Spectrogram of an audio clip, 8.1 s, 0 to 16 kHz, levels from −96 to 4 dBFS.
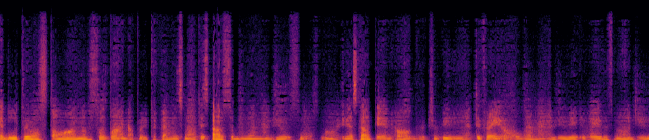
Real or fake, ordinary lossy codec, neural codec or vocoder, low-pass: fake; AAC, 48 kbps; codec, 44.1 kHz, 0.9 kbps, DAC; 14.4 kHz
